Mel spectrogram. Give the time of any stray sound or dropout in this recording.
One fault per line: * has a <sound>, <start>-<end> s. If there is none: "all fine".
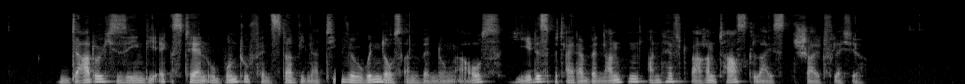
* has a dropout, 3.3-3.4 s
